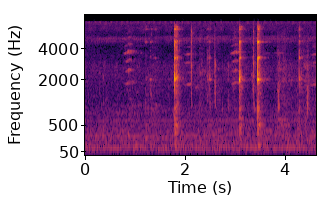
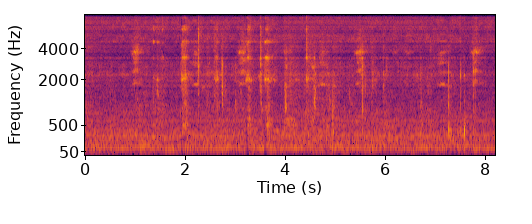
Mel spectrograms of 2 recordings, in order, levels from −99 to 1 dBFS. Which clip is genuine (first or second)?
first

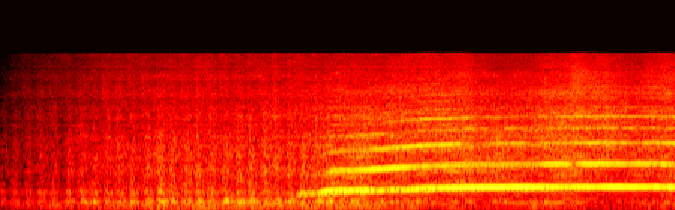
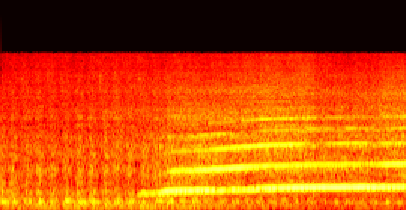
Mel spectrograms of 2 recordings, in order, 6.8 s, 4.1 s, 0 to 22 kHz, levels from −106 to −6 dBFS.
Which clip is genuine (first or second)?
second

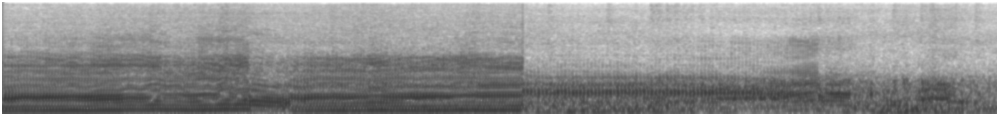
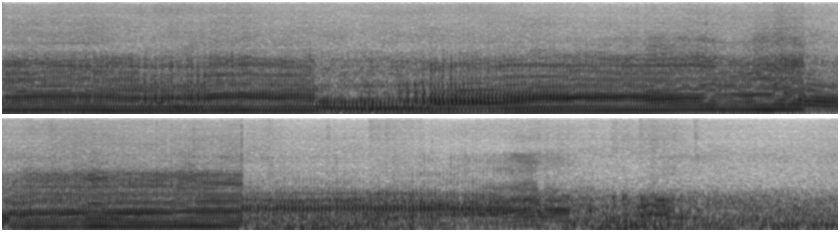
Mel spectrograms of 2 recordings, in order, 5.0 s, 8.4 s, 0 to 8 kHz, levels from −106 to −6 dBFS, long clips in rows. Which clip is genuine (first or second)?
first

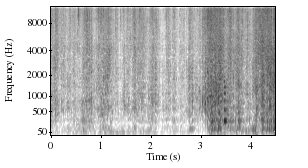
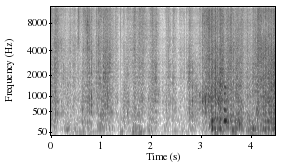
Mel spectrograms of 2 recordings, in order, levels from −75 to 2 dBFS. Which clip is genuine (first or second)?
first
